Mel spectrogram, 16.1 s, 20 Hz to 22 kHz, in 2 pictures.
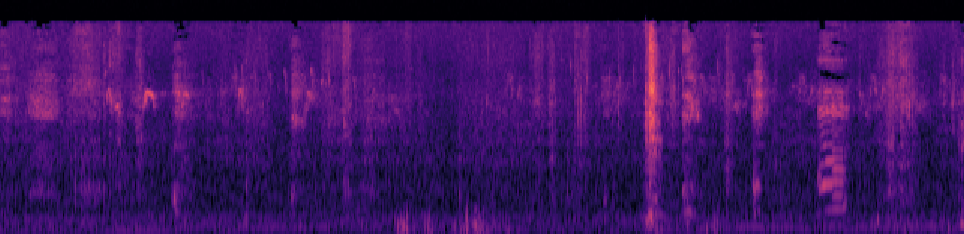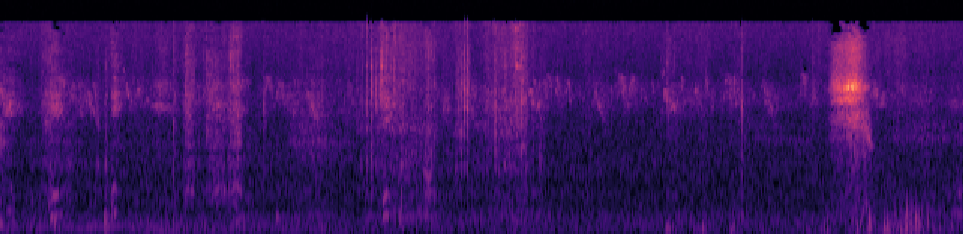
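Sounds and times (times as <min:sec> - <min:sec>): toddler crawling on concrete: 0:00.0 - 0:13.1
scrape on concrete: 0:09.5 - 0:10.2, 0:11.0 - 0:12.6.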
